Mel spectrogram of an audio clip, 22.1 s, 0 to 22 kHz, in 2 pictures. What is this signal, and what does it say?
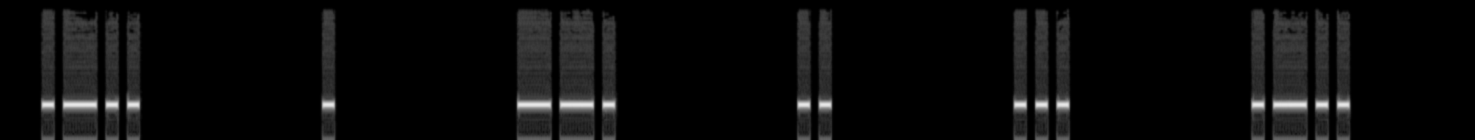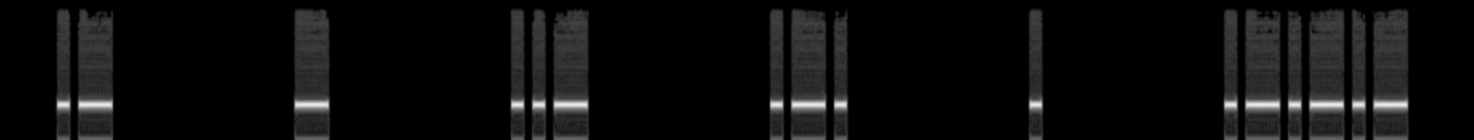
Morse code, heard as a keyed tone, about 15 wpm, spaced as for 5 wpm, 1000 Hz. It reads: LEGISLATURE.
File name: qotdfiles / 5wpm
